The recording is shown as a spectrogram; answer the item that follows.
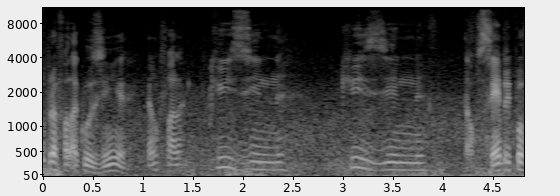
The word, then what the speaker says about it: cuisine: Agora a dica, quando for falar cozinha, tá? Lembra o seguinte, o que você faz geralmente na cozinha? Comida, né? Comida para quê? Para comer. Comer com o quê? Com a boca, né? A boca precisa da boca para comer. E na boca me lembra do quê? Do biquinho do francês.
